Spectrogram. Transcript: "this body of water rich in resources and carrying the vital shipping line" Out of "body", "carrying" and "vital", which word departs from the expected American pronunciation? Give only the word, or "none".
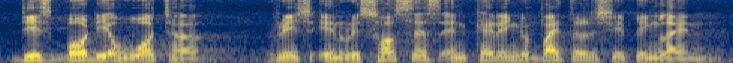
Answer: none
